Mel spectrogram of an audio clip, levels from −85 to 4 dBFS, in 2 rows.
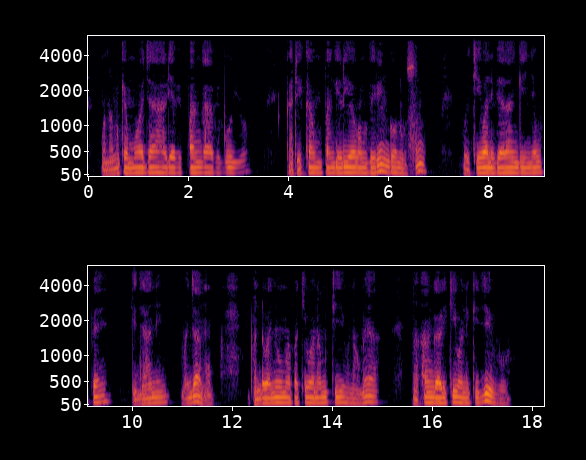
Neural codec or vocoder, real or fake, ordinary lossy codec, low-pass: none; real; AAC, 24 kbps; 5.4 kHz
